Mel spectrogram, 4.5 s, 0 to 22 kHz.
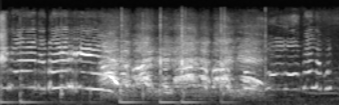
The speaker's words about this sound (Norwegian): Jeg bestemmer, jeg bestemmer, ropes det fra demonstrantene. Kvinnedagsmarkeringen i Beirut ble utsatt. Likevel marsjerte flere hundre personer gjennom gatene den 8. mars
